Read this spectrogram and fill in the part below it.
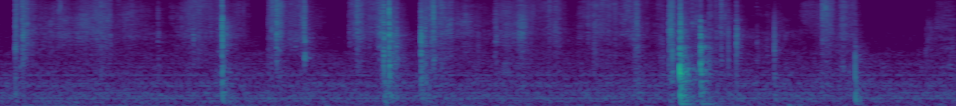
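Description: Tarot cards are shuffled close by in a run of quick, crisp riffles and taps, with one louder snap partway through and a quiet room behind.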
